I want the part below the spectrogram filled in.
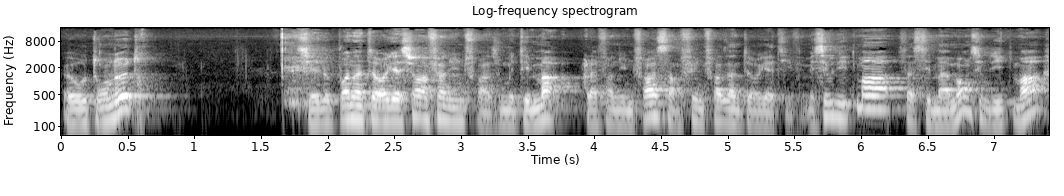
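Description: A middle-aged man giving a comic storytelling lecture, animated and full of imitated voices and sounds, with many restarts. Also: mid-range voice, quick pace, reverberant. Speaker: performer of a gesticulated lecture.

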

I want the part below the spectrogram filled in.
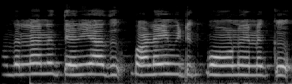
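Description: A woman's voice: very high voice, completely flat delivery, fairly quick, a bit bright. A woman voicing a stubborn little girl in a cartoon, whiny and insistent. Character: stubborn little girl who cries easily. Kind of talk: cartoon voice acting.

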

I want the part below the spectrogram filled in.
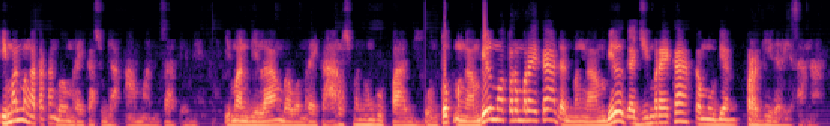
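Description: A man narrating a horror story in a relaxed, conversational way, now and then calling out to his listeners. His pitch rises and falls a great deal as he tells it. The sound is narrow and phone-like, with a faint hiss behind. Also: normal speed. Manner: chatty, addresses listeners directly. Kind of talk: casual spoken horror storytelling.

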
